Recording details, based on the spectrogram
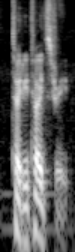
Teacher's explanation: And deeper still, turning th sounds into t.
